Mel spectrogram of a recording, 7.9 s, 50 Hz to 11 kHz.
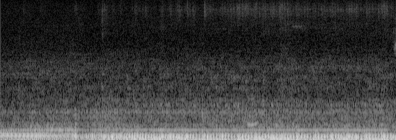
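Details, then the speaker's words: BMW 335i cold start morning after spirited driving: deep lumpy idle, about three stumbles a second; cylinders 4 and 6 over rough-running limits, smoke and fuel smell, cylinder 6 plugs and coil already replaced. "Cylinder 4's gone over the limits for rough running. Cylinder 6 is way over the limits."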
